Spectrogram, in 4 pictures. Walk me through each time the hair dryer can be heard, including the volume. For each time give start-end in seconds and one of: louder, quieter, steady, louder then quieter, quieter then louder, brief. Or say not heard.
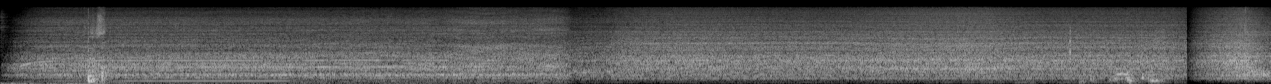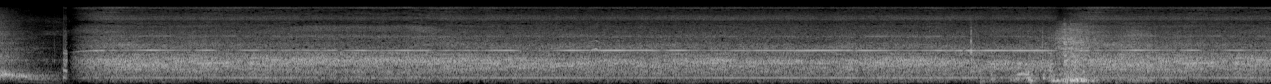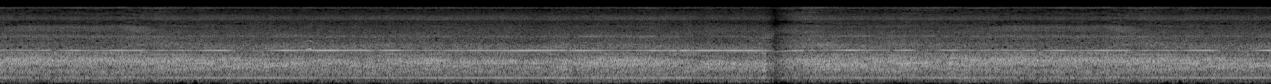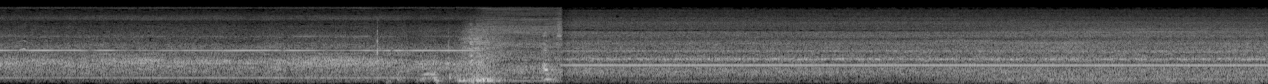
0.0-50.7 steady.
